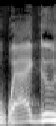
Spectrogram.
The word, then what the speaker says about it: Wagyu: it's called the Wagyu, W-A-G-Y-U.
